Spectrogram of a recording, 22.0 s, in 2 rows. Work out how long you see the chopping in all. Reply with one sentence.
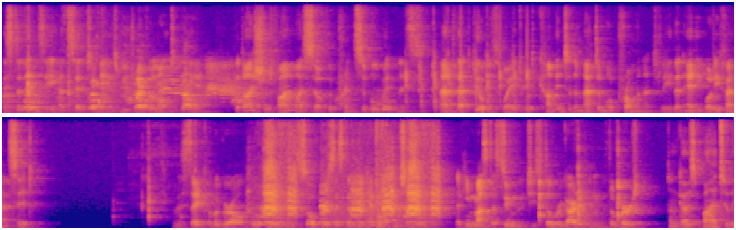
The chopping can be heard for 6 seconds in total.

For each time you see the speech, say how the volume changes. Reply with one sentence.
The speech can be heard from 0.0 to 11.4 s, at a steady volume; and from 13.6 to 21.9 s, at a steady volume.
